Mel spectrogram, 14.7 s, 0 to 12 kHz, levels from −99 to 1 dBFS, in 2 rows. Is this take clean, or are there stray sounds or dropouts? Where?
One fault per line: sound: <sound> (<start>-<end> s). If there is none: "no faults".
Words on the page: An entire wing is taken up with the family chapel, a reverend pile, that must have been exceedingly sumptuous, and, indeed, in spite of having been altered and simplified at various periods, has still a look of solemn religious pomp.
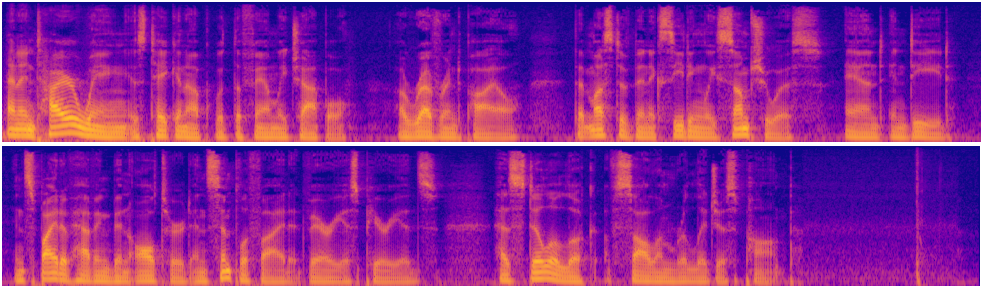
sound: thud (14.2-14.4 s)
